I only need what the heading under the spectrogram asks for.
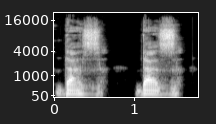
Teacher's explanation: El auxiliar does lo pronuncias como si la O fuese una A. La E no se pronuncia y la S se pronuncia de manera vibrante. Z. Así que suena como does, does.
